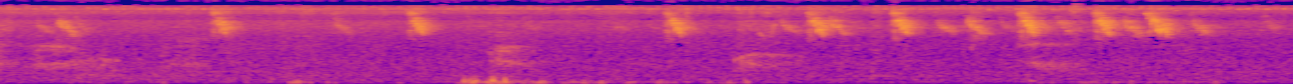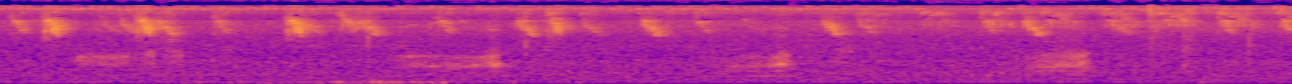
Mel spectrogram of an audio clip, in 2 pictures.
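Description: Small birds chirping: many short, high-pitched chirps repeating irregularly, several a second at times. A low dull thump about four seconds in.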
